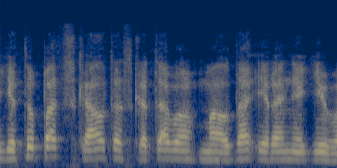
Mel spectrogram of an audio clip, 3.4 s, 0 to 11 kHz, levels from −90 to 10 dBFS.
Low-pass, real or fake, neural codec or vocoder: 7.2 kHz; fake; codec, 16 kHz, 8 kbps, FreqCodec, smaller model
